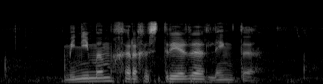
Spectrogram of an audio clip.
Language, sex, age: Afrikaans, male, 21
